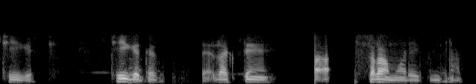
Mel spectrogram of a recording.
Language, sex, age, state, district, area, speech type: Urdu, male, 30-45, Bihar, Darbhanga, urban, conversation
